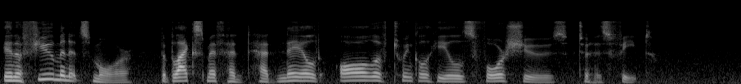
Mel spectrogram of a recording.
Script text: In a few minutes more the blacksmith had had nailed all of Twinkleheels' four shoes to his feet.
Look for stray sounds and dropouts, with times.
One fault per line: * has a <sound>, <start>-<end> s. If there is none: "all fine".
all fine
